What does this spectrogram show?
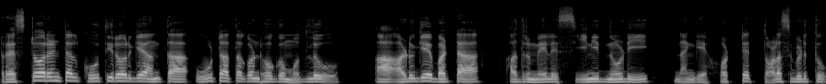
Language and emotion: Kannada, disgusted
